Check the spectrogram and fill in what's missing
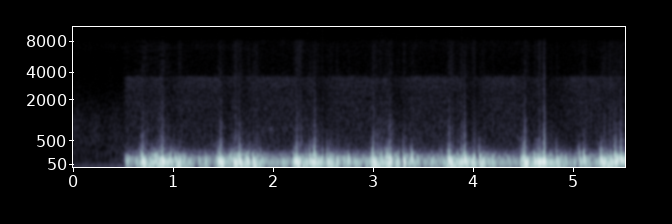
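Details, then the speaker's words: Continuous murmur of a patent ductus arteriosus, replayed as heard at different areas of the precordium in a short-case teaching webinar: continuous murmur. "So I will play once again, just to concentrate on the continuous murmur again at the different areas of the pericardium."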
